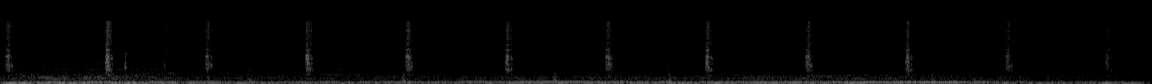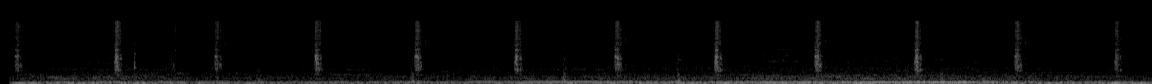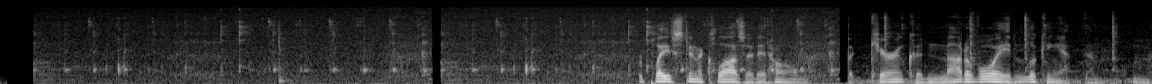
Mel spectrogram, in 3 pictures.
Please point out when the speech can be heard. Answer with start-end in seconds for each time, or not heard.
29.4-34.5.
